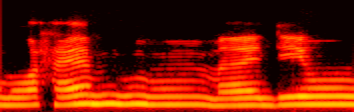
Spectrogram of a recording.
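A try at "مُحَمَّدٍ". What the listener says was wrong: Lama sikit dia harakat dia.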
